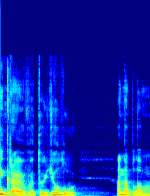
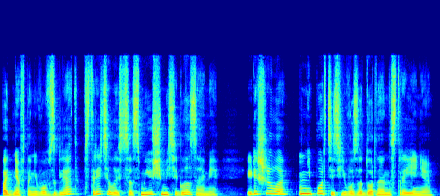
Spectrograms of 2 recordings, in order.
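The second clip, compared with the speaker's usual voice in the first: ordinary delivery, nothing marked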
